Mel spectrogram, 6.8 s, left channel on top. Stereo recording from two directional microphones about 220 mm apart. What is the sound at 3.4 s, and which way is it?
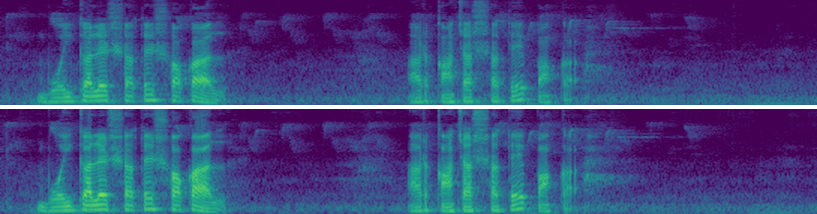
Speech, 30° right (ahead or behind).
